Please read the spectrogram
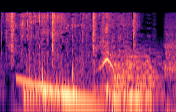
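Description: News channel logo sting: a produced sound effect with a deep tone sliding steadily downward for about a second and a half, a short rising-and-falling tone partway through and a few sharp hits.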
